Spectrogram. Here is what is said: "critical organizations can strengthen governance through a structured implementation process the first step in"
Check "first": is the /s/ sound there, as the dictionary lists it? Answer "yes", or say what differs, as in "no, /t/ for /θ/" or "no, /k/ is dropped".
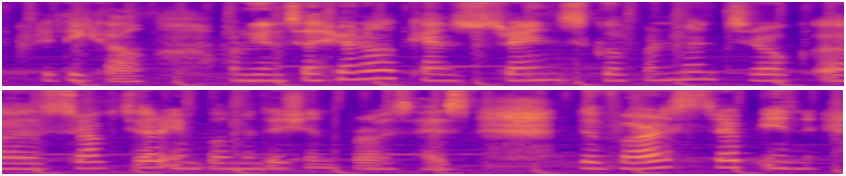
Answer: no, /s/ is dropped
